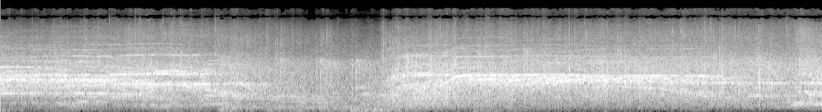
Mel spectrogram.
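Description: A large audience applauding and cheering, with long high-pitched yells held over the clapping. It eases briefly about three seconds in, then swells again a second later.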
